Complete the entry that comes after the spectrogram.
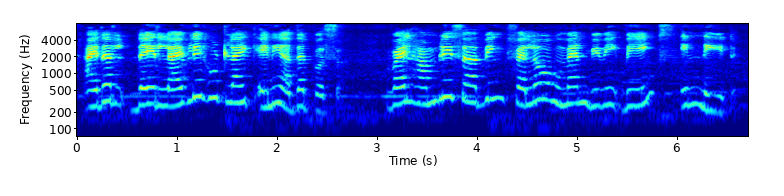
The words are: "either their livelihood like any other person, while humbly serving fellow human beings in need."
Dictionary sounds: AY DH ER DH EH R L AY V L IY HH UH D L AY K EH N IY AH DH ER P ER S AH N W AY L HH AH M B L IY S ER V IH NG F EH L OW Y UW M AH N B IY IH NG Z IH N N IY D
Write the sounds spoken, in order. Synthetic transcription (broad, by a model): AY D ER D EH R L AY V L IY HH UH D L AY K EH N IY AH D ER P ER S AH N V AY L HH AH M B L IY S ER V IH NG F EH L OW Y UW M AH N B IY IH NG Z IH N N IY D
